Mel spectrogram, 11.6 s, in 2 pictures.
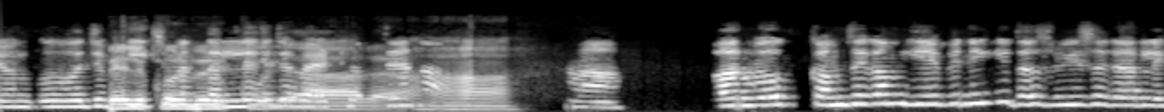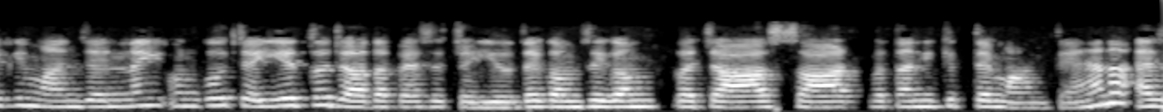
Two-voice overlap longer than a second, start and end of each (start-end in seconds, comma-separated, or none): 0.5-2.2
